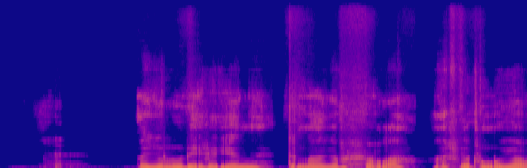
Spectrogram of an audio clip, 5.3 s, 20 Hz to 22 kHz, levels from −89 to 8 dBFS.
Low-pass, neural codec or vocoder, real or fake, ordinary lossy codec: none; codec, 44.1 kHz, 7.8 kbps, DAC; fake; none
